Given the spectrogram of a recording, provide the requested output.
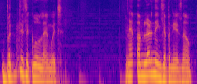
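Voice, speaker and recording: Catalan-accented man, rather high and gravelly, mellow tone, loose rambling livestream chat, faint music underneath. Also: moderate pace. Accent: Catalan-accented English. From Spain. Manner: rambling, self-correcting, laughs often. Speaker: trading card shop streamer.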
